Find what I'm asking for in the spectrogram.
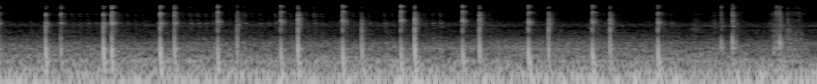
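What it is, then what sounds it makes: Plastic water bottle tapped with nails. Long nails tap the cap and ridged body of a full, clear plastic water bottle in quick, light, irregular clicks with very short ring. A steady low rumble sits underneath the taps throughout.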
